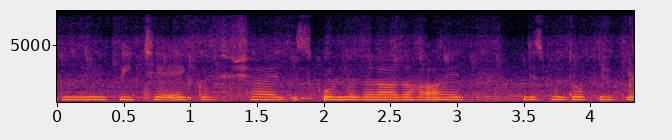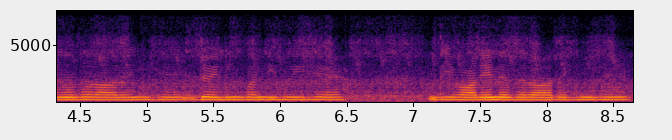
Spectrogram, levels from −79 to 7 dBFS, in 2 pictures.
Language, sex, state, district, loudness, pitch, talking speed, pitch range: Hindi, female, Madhya Pradesh, Dhar, -15 LUFS, 220 Hz, 165 wpm, 220-225 Hz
